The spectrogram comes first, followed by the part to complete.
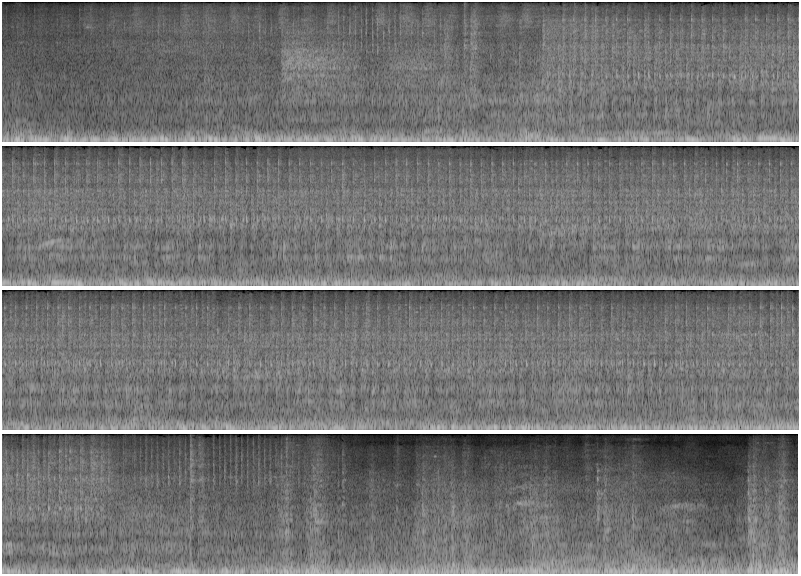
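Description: Onride sound of a Reverchon steel roller coaster car rolling on its track with a steady low rumble. From about five seconds in a denser, steady mechanical noise runs while the car is hauled up the lift hill, ending near the end as the car reaches the top. Funfair music plays underneath.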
